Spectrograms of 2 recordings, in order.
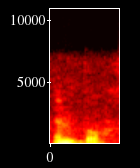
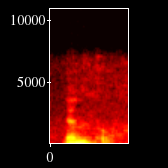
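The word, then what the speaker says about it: ⲛ̀ⲑⲟϥ: So the masculine, for he, you have jinkim, ne, theta, o, and fi, enthof, enthof.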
